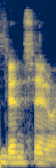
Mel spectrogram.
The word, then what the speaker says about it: Tencel: Ouais, de nylon recyclé et de, je crois que ça se prononce tencel. Si ouais, il y a du tencel, ouais, tout à fait.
